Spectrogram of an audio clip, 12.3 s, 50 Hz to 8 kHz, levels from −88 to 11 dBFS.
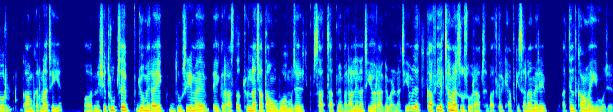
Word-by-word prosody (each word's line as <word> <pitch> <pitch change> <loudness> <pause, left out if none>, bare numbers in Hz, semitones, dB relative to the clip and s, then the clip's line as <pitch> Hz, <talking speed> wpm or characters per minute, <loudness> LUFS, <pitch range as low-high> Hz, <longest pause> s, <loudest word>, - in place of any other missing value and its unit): ओर 185 0 -1 0.3
काम 165 -1 +1
करना 170 +2 -1
चाहिए 180 +2 -3 0.5
और 165 0 -5
निश्चित 175 +7 +1
रूप 215 -1 +3
से 215 -1 +8 0.2
जो 185 0 +2
मेरा 175 0 +4
एक 170 -1 +3 0.3
दूसरी 180 +2 +1
मैं 180 -1 +3 0.3
एक 165 0 -4
रास्ता 155 +3 -1
चुनना 175 +1 +3
चाहता 170 -2 +1
हूँ, 170 0 +1
वो 165 0 +1
मुझे 155 0 -1 0.2
साथ-साथ 150 +1 -1
में 150 -1 -4
बना 155 +1 -4
लेना 160 0 +1
चाहिए 165 -1 -2
और 155 - 0
आगे 140 +2 -3
बढ़ना 150 0 -8
चाहिए। 195 +8 -5
मुझे 235 -1 +3
अच 205 -1 -4
काफ़ी 210 +3 +4
अच्छा 220 +2 +4
महसूस 185 -4 +5
हो 150 - -1
रहा 155 +1 -3
है - - -5
आपसे 165 +2 -12
बात 145 -1 -6
करके, 160 +1 -8
आपकी 175 +2 -8
सलाह 175 +1 -1
मेरे 170 -1 +1 0.4
अत्यंत 185 +2 -2
काम 170 0 +2
आएगी 155 -1 -1
मुझे 150 0 -12
170 Hz, 230 wpm, -25 LUFS, 155-180 Hz, 0.5 s, से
